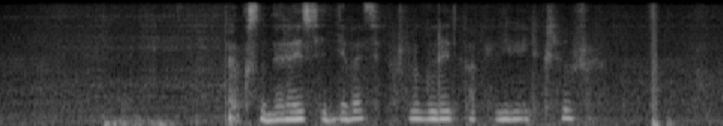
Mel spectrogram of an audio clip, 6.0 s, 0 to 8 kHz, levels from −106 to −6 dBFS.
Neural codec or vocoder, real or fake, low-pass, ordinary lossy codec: codec, 16 kHz in and 24 kHz out, 0.6 kbps, FocalCodec, streaming, 2048 codes; fake; 7.2 kHz; none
